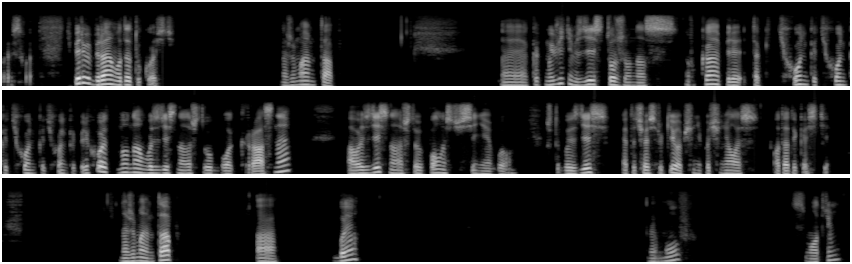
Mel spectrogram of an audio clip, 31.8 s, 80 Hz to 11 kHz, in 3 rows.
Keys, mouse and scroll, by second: 1.0 right click, 2.9 Tab, 4.8 Tab, 22.2 Tab, 24.0 a, 30.6 Tab, 30.6-31.8 drag.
